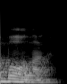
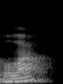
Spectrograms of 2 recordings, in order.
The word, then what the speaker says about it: bola: Um exemplo, a palavra bola. Bola é paroxítono, não falo bolar.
